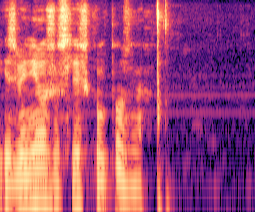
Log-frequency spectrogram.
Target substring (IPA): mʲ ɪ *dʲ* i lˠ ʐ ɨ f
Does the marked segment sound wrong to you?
yes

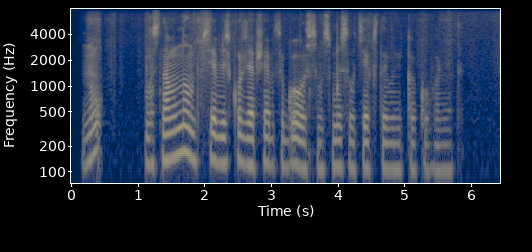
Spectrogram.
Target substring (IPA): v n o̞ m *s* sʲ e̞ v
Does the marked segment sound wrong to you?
yes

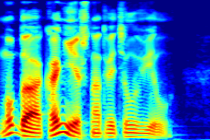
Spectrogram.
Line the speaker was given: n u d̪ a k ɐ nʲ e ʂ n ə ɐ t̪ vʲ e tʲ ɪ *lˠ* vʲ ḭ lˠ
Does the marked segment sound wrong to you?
no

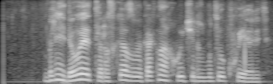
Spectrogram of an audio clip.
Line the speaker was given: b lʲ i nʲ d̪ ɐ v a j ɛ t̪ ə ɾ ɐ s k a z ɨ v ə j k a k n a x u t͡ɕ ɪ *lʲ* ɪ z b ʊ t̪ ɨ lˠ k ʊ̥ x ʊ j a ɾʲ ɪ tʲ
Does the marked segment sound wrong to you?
yes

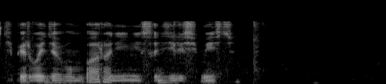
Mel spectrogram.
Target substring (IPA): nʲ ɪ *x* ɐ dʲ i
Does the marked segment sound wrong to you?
yes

